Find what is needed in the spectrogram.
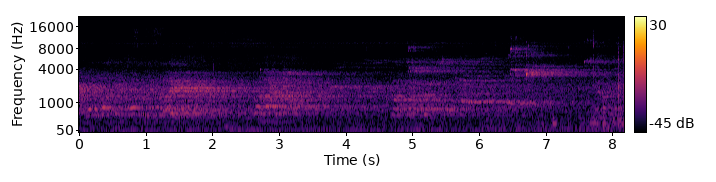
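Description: Faint sounds of indoor futsal play on a wooden court: the ball thudding off feet and floor and players calling to each other, carried by the large hall.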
